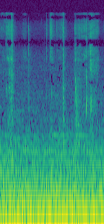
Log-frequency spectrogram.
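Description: Paper washi tape being handled for a planner page: a series of faint, thin crinkly clicks over a low room hum.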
